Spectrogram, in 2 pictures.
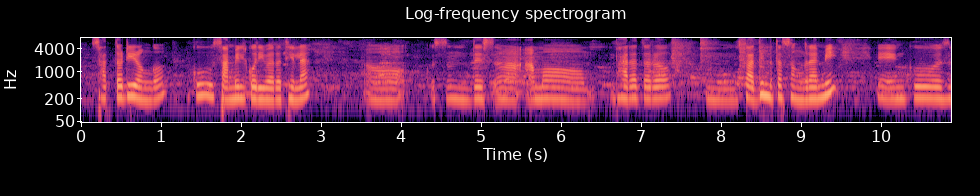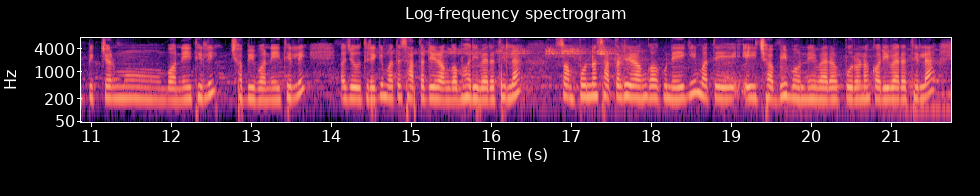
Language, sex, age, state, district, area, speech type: Odia, female, 30-45, Odisha, Sundergarh, urban, spontaneous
